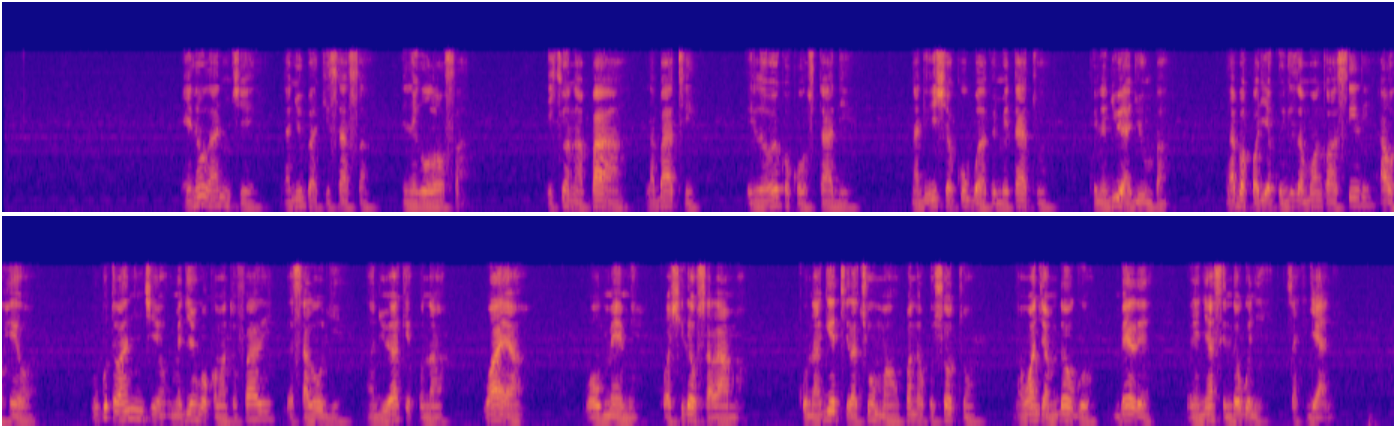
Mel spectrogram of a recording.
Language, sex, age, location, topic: Swahili, male, 25-35, Dar es Salaam, finance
